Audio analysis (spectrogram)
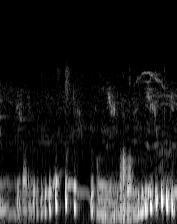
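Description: A pigeon coos close up in a loft, a soft throaty run of rolling notes with a brief pause before swelling again.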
